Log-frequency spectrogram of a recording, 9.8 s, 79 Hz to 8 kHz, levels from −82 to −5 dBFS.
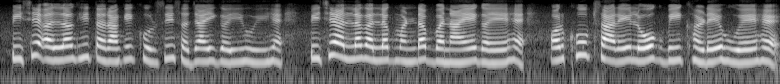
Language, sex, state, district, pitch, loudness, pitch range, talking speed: Hindi, female, Bihar, Begusarai, 295 Hz, -17 LUFS, 275-320 Hz, 145 wpm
